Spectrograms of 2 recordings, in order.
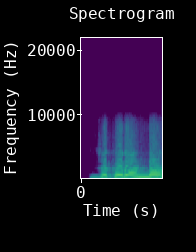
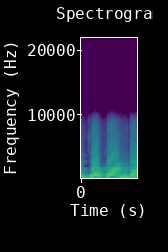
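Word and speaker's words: Jacaranda: द जकारांडा नहीं लिखा है। ये लिखा है जकांडा। इसमें कहा जो आर ए है ना वो थोड़ा सा साइलेंट है। ठीक है? एक्चुअली जो जकांडा होता है नॉट जकरांडा।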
